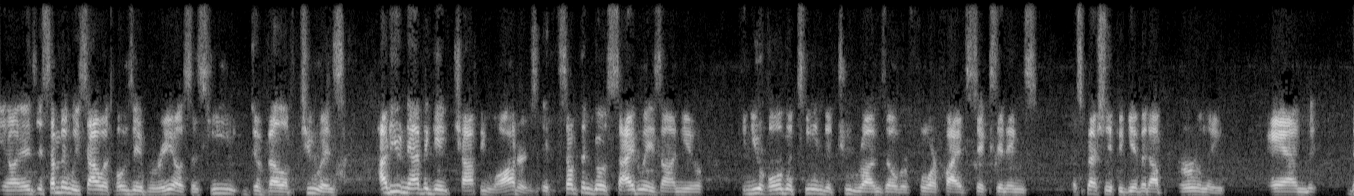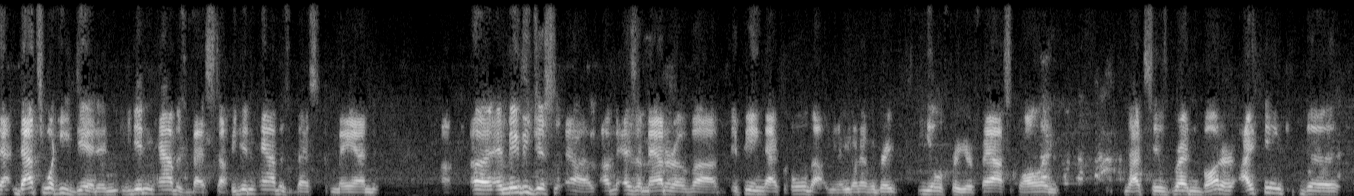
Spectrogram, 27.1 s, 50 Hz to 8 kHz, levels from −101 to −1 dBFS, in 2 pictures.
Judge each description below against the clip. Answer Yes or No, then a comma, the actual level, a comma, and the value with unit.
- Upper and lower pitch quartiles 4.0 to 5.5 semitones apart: Yes, average, 5.2 semitones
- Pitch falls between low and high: Yes, medium, 145 Hz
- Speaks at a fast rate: Yes, fast, 220 wpm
